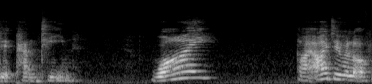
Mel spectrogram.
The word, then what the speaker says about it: Pantene: one to another like it's always been panten the adverts were said always said panten so why would you change it to Pantene tell me I don't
